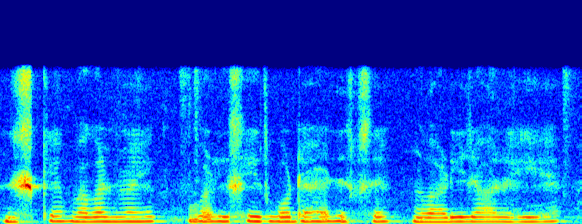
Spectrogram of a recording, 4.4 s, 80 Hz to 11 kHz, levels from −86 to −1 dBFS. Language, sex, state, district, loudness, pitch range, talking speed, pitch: Hindi, female, Uttar Pradesh, Lucknow, -18 LUFS, 220-230 Hz, 180 wpm, 225 Hz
